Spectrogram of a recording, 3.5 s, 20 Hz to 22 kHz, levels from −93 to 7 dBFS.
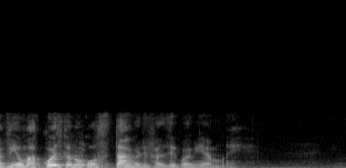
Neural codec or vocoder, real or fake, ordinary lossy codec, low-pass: none; real; none; 7.2 kHz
